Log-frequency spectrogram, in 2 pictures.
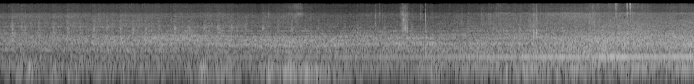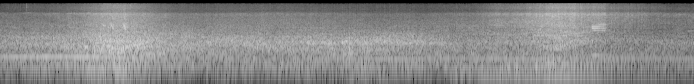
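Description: Road vehicles passing close by on a highway. One swells to a loud peak about six seconds in and another passes near the end, over a steady low engine hum.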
